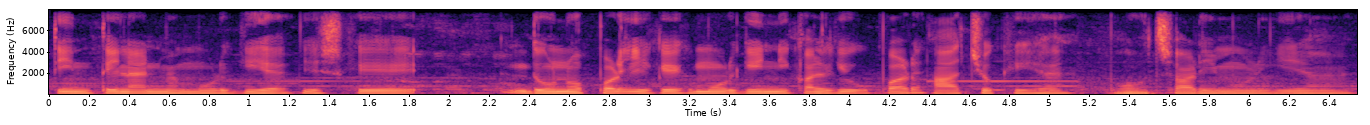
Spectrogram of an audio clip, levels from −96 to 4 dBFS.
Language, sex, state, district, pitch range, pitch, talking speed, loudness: Hindi, male, Bihar, Saran, 130-140 Hz, 135 Hz, 175 wpm, -23 LUFS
